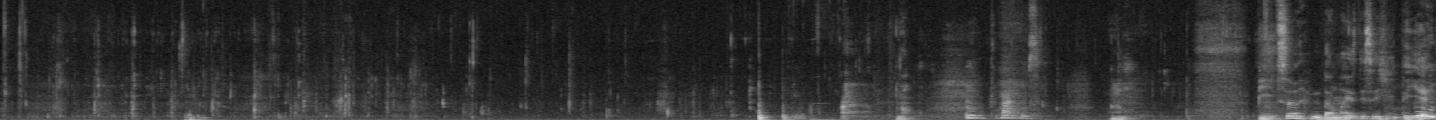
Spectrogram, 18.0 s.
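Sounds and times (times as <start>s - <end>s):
pizza being bitten and chewed: 0.0s - 11.2s
heavier thump: 9.5s - 10.0s.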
